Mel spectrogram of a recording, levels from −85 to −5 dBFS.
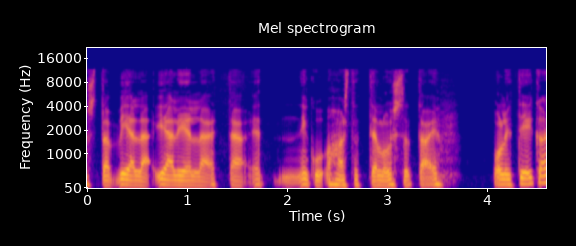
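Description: A short speech recording with no technical faults anywhere in the signal.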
